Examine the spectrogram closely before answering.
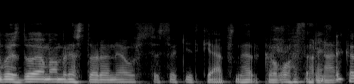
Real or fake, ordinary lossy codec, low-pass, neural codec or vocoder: fake; AAC, 32 kbps; 7.2 kHz; codec, 16 kHz, 2 kbps, X-Codec, HuBERT features, trained on balanced general audio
